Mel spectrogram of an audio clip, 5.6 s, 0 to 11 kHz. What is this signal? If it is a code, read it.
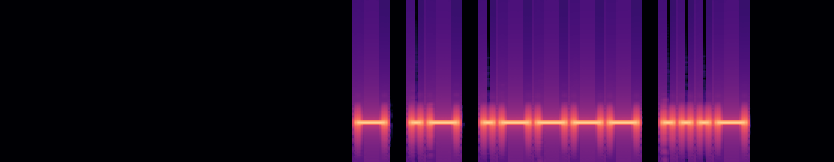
Morse code, heard as a keyed tone, about 20 wpm, 700 Hz. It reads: TA1V
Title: DXCC-100 Call Signs - 4 Characters - Repeated 3x - 20wpm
